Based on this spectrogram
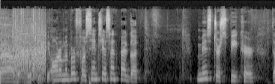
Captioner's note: some Applause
